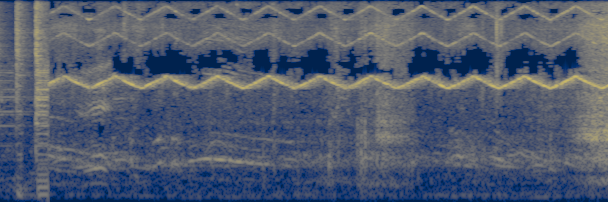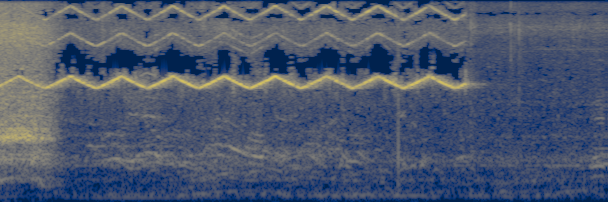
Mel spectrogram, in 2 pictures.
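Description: An electronic alarm siren warbling rapidly up and down in a high tone, cutting off suddenly near the end. There is a brief loud noisy burst about halfway through, and faint voices beneath.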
